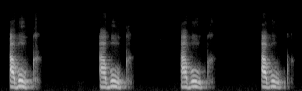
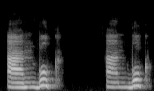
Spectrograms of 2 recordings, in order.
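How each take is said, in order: First: "a book" said run together as one sound; todo junto. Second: "and book" split into two separate beats; dos segundos. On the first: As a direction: say "a book" in one beat, no gap between the words. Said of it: "y va a sonar". ("a book" todo junto, en un solo golpe) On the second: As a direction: close off "and", then start "book" apart. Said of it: "Siguen siendo dos segundos". ("and book" separado en dos tiempos) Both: Shown as a demonstration.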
